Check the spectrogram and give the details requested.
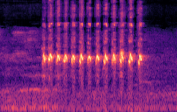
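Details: Female yellow-vented bulbul calling to attract a male for mating: a single rattling run of about twelve sharp, evenly spaced chattering notes lasting just over a second, after a brief faint lead-in.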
